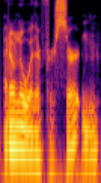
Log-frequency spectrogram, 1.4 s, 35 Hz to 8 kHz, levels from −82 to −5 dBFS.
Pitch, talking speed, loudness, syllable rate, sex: 90 Hz, 265 wpm, -16 LUFS, 6.4 syllables/s, male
